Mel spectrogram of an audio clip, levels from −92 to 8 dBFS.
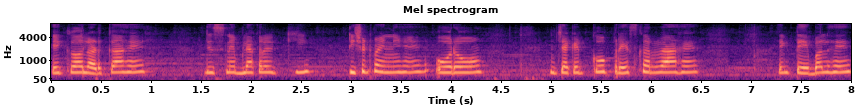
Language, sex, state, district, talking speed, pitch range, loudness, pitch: Hindi, female, Bihar, Saran, 165 wpm, 295-320 Hz, -16 LUFS, 310 Hz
